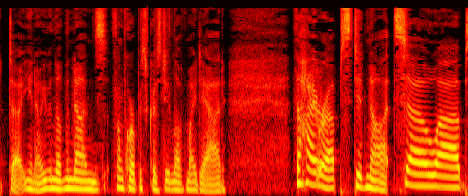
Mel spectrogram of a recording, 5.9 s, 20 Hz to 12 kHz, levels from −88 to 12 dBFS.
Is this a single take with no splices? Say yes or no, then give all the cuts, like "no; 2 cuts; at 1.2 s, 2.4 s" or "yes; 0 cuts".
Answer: yes; 0 cuts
